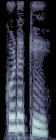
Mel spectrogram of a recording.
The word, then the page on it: ಕೊಡಕೆ: koḍake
